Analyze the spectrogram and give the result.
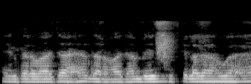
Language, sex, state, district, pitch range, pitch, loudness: Hindi, male, Jharkhand, Deoghar, 125-130 Hz, 130 Hz, -15 LUFS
